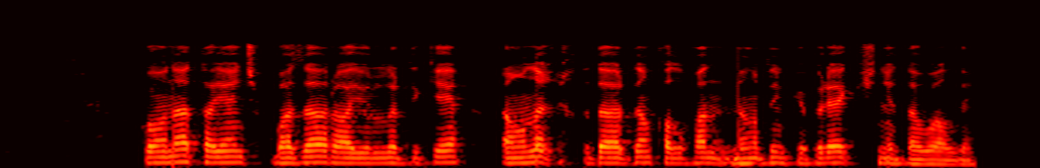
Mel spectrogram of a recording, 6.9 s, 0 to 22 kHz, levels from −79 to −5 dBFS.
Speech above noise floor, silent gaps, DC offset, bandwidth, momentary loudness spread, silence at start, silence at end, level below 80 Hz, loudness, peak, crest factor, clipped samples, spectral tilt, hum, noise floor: 38 dB; none; under 0.1%; 7.6 kHz; 7 LU; 0.95 s; 0.45 s; -72 dBFS; -40 LUFS; -20 dBFS; 20 dB; under 0.1%; -4 dB/octave; none; -77 dBFS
